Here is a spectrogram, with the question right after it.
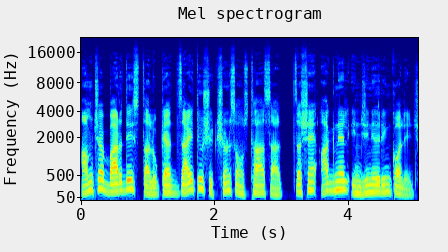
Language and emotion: Goan Konkani, neutral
